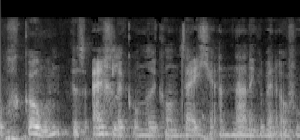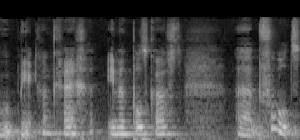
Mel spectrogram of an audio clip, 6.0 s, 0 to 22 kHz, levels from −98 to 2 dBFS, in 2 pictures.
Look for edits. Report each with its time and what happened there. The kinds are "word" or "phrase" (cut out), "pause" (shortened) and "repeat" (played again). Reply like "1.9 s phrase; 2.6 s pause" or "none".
3.4 s word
